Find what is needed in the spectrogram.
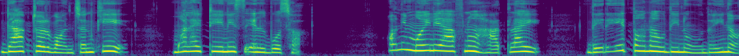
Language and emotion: Nepali, sad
